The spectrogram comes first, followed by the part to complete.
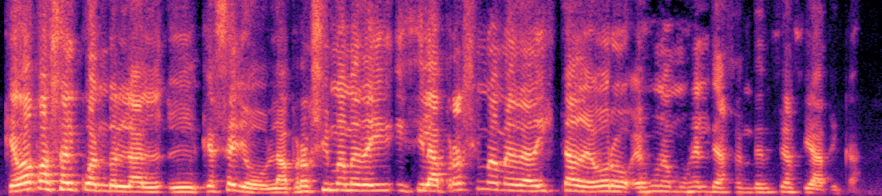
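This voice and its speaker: A man's voice: high-pitched, a little fast, fairly bright tone. A man with a Puerto Rican accent in a casual, opinionated podcast discussion, talking emphatically and posing rhetorical questions. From Puerto Rico. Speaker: podcast co-host.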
